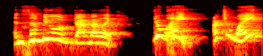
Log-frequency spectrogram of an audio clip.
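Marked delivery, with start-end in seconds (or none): 1.9-3.3 shrill, very high-pitched, accusing yell. Recounting what people yelled at a man from passing cars, retelling a yell. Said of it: "yelling at him".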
